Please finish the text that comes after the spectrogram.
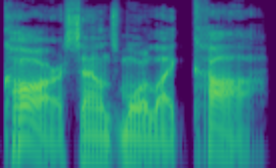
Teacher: British accent tends to soften the R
